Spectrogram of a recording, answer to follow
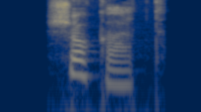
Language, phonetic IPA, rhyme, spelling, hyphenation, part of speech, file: Hungarian, [ˈʃokɒt], -ɒt, sokat, so‧kat, adjective / adverb, Hu-sokat.ogg
- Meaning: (adjective) accusative singular of sok; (adverb) many times, frequently, often, a lot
